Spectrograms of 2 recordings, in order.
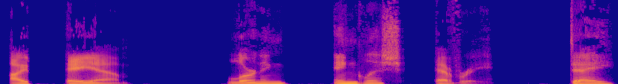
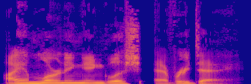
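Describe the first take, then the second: First: Word by word, long pauses, raised middle words; slow and heavy. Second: One connected, even conversational phrase; medium flow. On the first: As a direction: give each word weight and let silence sit between. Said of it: "slow and heavy". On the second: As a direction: let the sentence flow without breaks. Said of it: "medium flow". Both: Shown as a demonstration.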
